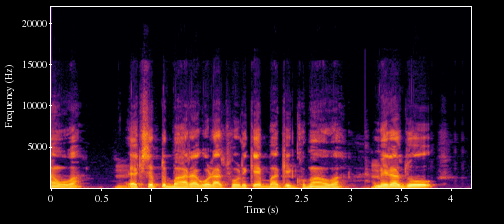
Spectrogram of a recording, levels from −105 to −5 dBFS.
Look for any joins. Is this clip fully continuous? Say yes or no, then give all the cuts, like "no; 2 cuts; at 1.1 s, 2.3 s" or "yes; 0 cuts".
no; 1 cut; at 3.1 s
